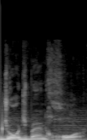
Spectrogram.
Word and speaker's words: Jorge Ben Jor: Rob Stewart didn't deliberately steal Do You Think I'm Sexy, but he openly admits to subconsciously plagiarizing Brazilian artist George Ben Hor. It's spelled with a J, I swear.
